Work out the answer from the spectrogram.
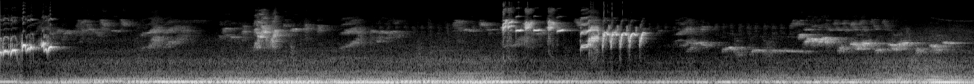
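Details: Orange-headed thrush song played as training material for caged birds: a long, varied stream of harsh scratchy bursts and squeaky chirps mixed with short whistled phrases, delivered rapidly over a constant low droning hum.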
